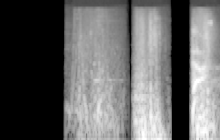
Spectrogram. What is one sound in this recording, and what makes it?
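Short electronic whooshes and hits sound from a video game battle.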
